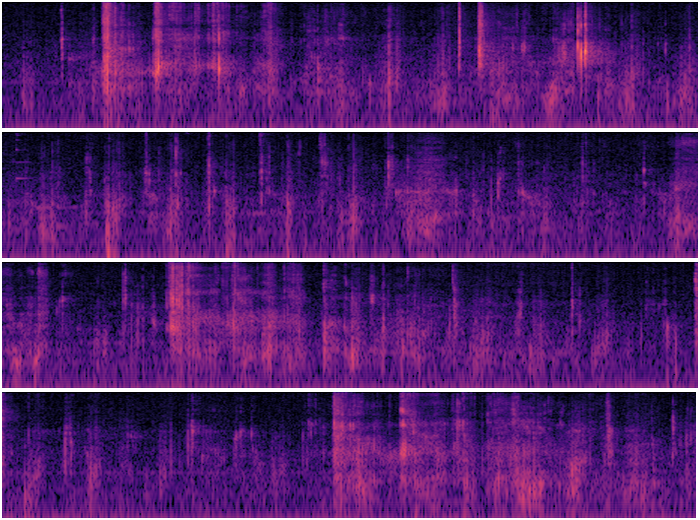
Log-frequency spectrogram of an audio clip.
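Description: Close-miked crunching and chewing of crisp panipuri (golgappa) shells as they are bitten, in bursts of crackly crunches about a second in, near four seconds, around ten seconds and around sixteen seconds, with softer chewing between.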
